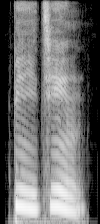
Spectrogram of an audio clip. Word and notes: 毕竟: bì jìng

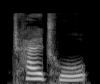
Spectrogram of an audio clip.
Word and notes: 拆除: chāi chú

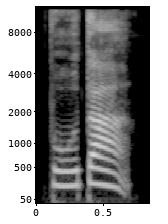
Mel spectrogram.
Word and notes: 不但: bù dàn

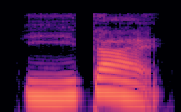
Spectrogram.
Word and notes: 一代: yī dài

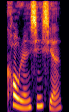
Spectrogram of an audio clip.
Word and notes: 扣人心弦: kòu rén xīn xián

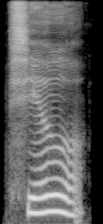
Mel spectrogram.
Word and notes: 邪恶: xié è

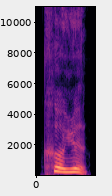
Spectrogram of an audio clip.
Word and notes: 客运: kè yùn

